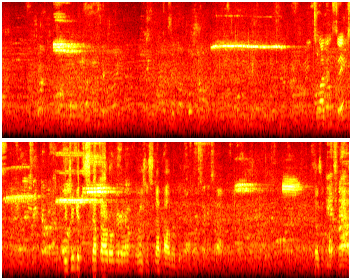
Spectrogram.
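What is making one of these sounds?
Whistles blow sharply in a large hall.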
